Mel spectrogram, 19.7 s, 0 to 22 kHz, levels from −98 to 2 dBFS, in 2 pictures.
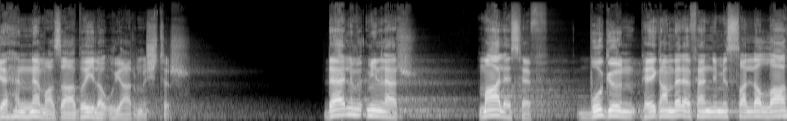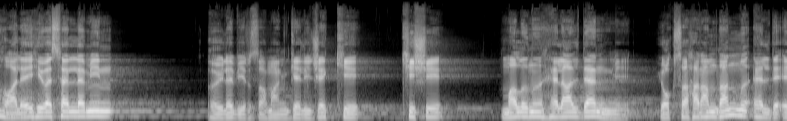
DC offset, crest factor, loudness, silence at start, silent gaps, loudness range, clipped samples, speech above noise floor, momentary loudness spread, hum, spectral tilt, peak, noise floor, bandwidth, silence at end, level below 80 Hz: under 0.1%; 18 dB; -17 LUFS; 0 s; none; 7 LU; under 0.1%; 57 dB; 12 LU; none; -4.5 dB/octave; 0 dBFS; -74 dBFS; 18.5 kHz; 0 s; -50 dBFS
